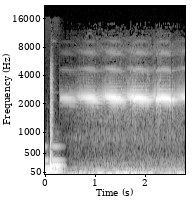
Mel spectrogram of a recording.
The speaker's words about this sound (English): Each species of mole cricket has its own chirp, but they tend to be one pitch, and this is then modulated at different speeds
